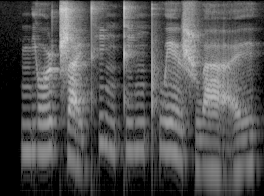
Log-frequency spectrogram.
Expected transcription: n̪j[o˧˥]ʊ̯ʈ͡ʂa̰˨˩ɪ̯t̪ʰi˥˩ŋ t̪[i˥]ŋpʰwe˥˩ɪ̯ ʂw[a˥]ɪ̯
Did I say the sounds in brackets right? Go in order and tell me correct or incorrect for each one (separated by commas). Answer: correct, correct, incorrect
